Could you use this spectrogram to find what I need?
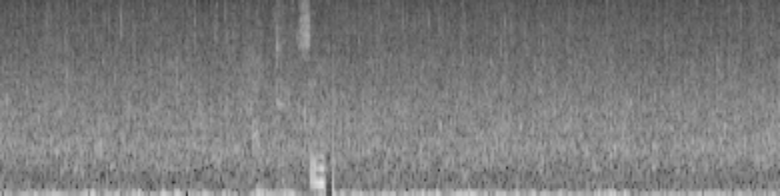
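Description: A stream rushes and burbles over rocks.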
